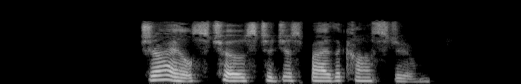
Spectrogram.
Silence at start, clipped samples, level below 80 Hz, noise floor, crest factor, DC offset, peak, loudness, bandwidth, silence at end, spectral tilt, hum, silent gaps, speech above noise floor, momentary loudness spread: 1.4 s; under 0.1%; -64 dBFS; under -90 dBFS; 20 dB; under 0.1%; -4 dBFS; -20 LUFS; 8.4 kHz; 0.95 s; -3.5 dB/octave; none; none; over 69 dB; 8 LU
